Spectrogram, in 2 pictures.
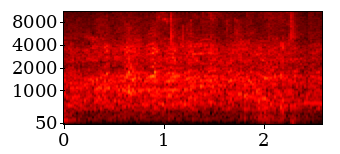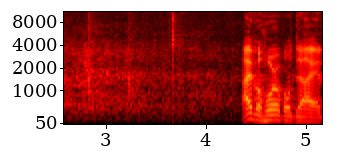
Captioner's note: audience laughing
